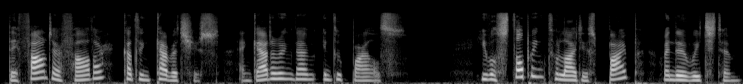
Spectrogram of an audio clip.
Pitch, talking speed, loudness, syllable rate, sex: 225 Hz, 180 wpm, -21 LUFS, 5.2 syllables/s, female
